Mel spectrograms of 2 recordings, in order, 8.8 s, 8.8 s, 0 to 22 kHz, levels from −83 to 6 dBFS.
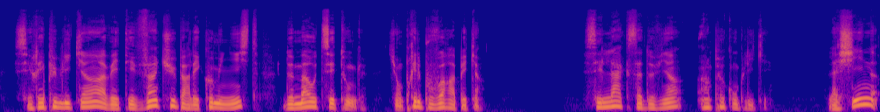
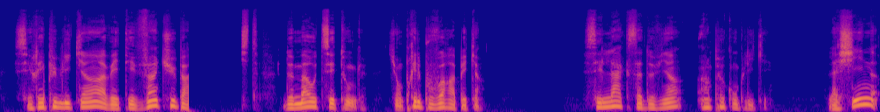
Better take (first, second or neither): first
